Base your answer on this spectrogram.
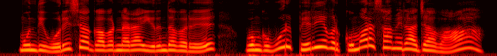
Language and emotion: Tamil, surprised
